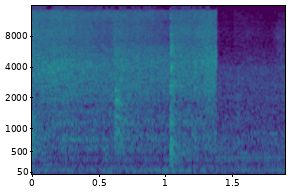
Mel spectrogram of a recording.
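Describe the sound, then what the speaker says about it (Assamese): Loud, steady sizzling of ginger and garlic frying in a hot pan, with a brief stirring scrape partway through before the hiss drops a little quieter. "মই আদা নহৰু কেঁচা গোন্ধ যোৱালৈকে ভাজি নাপালোঁ।"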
